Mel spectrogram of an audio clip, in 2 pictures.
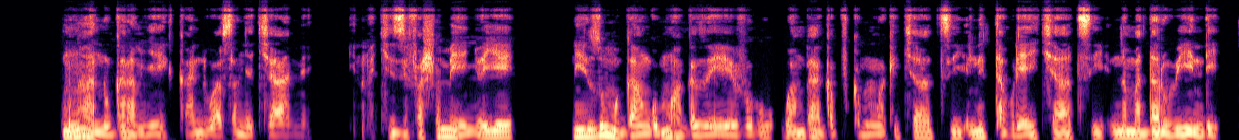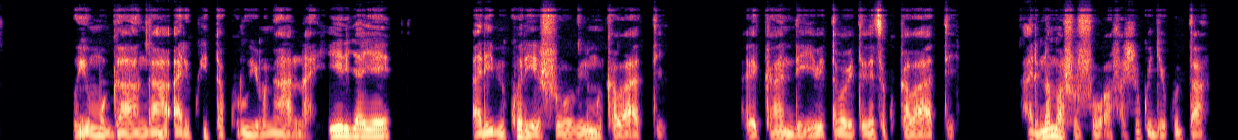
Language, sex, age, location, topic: Kinyarwanda, male, 18-24, Kigali, health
